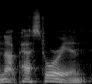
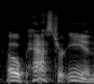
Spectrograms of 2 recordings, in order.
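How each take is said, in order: First: "Pastorian" run together as pas-TOR-ee-an, one word. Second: "Pastor Ian" said as PAS-tor EE-an, two separate words. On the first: Quoting his own misreading of a viewer's name, "Pastorian" as one word. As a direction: say "Pastorian" as a single made-up name. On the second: Correcting himself on a viewer's name, saying "Pastor Ian" as two words. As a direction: split it: "Pastor Ian", the title then the name. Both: Shown as a demonstration.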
